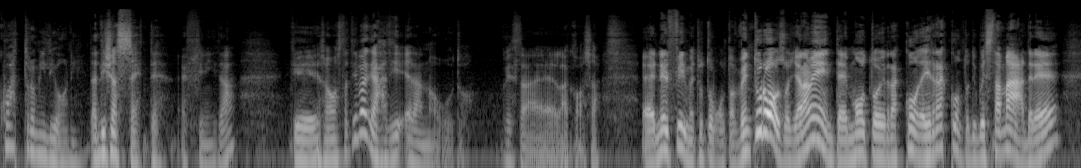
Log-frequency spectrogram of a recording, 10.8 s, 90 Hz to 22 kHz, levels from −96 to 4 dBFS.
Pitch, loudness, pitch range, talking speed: 125 Hz, -29 LUFS, 105-140 Hz, 195 wpm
